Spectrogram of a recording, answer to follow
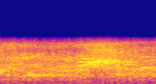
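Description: Crowd of spectators in a hall, many voices mixing into a steady din that swells louder a little past halfway through.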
